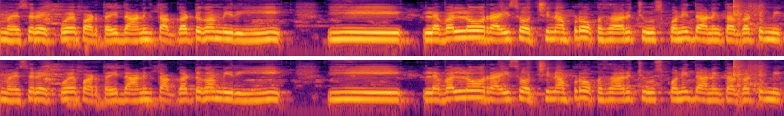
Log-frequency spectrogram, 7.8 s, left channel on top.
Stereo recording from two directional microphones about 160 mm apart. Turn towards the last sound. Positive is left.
turn(degrees=15)  # may be behind; listen again after turning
